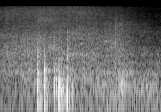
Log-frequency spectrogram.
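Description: Grey plastic snake tub being pulled out of a metal-framed reptile rack, sliding with a steady scraping hiss and a few sharp knocks and rattles between about half a second and one second in.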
